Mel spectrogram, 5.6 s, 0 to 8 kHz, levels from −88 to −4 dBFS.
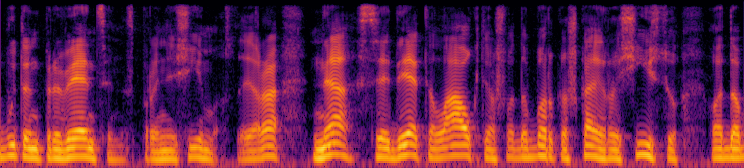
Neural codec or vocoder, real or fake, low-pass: none; real; 7.2 kHz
